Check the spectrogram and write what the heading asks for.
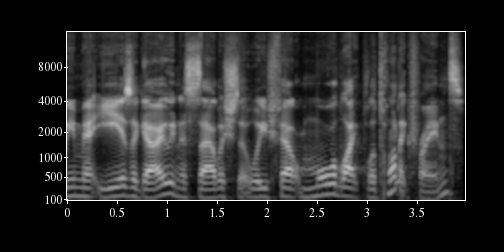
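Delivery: put-on, fake Australian accent. Reading a written message aloud in a put-on australian accent. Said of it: "I feel like you actually usually have a, a better Australian accent than that".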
